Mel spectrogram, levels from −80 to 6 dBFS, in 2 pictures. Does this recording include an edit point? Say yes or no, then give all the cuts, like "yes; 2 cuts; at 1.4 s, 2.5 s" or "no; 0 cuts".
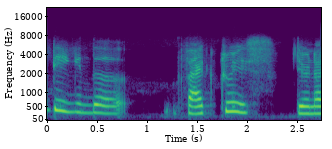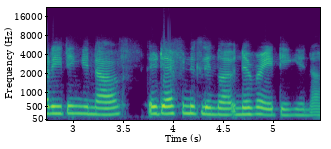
no; 0 cuts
